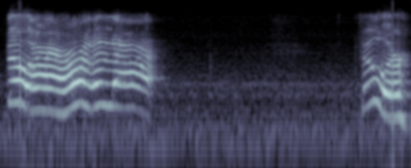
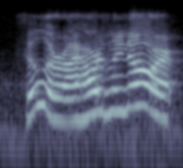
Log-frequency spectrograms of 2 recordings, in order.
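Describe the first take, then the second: First: Drawn-out goofy voice, pitched up; slow silly voice. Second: Loud, high joke delivery; shouted punchline. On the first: Pretend. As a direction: stretch the joke out in a silly voice. Repeats joke in silly voice. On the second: Acted. Streamer yells a silly pun to her viewers, shouted punchline. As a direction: belt out the punchline.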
